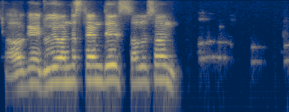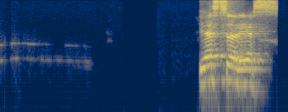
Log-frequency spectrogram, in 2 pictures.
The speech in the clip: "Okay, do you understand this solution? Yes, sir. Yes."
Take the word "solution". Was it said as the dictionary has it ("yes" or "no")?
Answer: no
